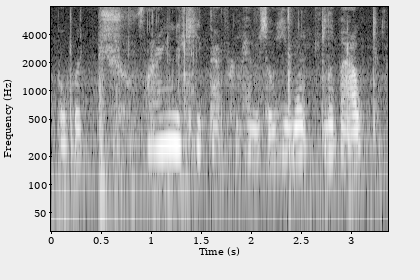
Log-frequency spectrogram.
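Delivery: whispered so he won't hear; hushed aside; secretive whisper. Acted. Keeping secret from Leorio.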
